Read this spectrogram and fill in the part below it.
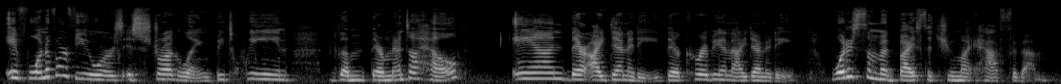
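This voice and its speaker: A woman's voice: a little high, big pitch swings, unhurried. A woman born in the United States hosting a podcast interview, asking questions and affirming her guest with pride. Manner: affirming, proud, asks warm leading questions. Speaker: podcast host.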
